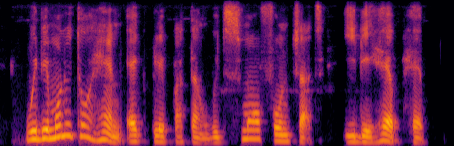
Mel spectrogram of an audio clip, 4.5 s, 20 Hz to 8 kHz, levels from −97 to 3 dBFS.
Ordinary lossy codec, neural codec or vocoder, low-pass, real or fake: Opus, 32 kbps; none; 7.2 kHz; real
